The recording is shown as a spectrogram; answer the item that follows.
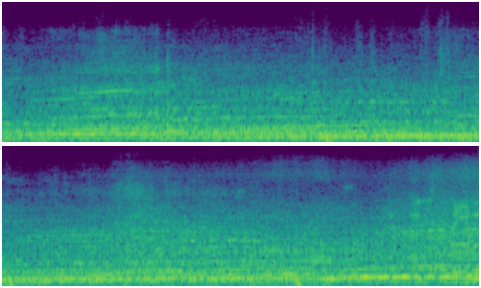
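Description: GT World Challenge Asia race cars at Suzuka charge toward the end of the lap, their engines a loud, continuous roar with overlapping tones that rise and fall as several cars pass close by, with no talk.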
